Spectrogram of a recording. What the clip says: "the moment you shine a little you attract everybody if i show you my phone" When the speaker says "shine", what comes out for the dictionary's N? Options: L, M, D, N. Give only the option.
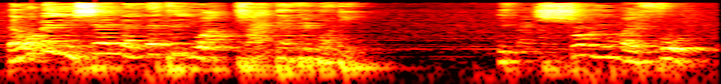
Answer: L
